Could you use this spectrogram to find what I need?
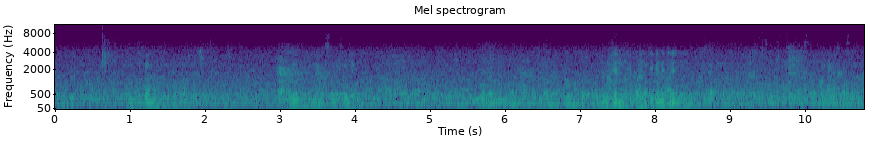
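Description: Men recite together through a microphone in a large echoing hall.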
